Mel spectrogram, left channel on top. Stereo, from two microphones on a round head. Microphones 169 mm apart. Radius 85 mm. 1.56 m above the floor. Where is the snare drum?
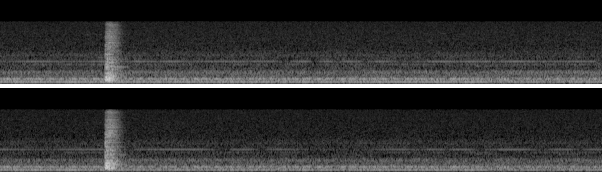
20° right (ahead or behind), 1.0 m.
